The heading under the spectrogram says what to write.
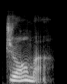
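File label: "trauma", Indian English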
